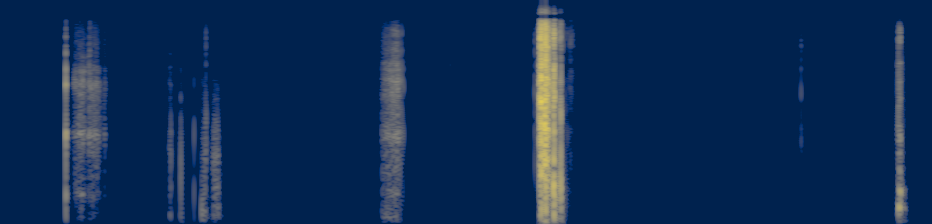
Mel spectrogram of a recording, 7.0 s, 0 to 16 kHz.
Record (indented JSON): {
  "exhalation_length": "7.0 s",
  "exhalation_amplitude": 25649,
  "exhalation_signal_mean_std_ratio": 0.09,
  "survey_phase": "beta (2021-08-13 to 2022-03-07)",
  "age": "18-44",
  "gender": "Female",
  "wearing_mask": "No",
  "symptom_cough_any": true,
  "symptom_new_continuous_cough": true,
  "symptom_runny_or_blocked_nose": true,
  "symptom_shortness_of_breath": true,
  "symptom_sore_throat": true,
  "symptom_abdominal_pain": true,
  "symptom_diarrhoea": true,
  "symptom_fatigue": true,
  "symptom_fever_high_temperature": true,
  "symptom_headache": true,
  "symptom_onset": "4 days",
  "smoker_status": "Ex-smoker",
  "respiratory_condition_asthma": false,
  "respiratory_condition_other": false,
  "recruitment_source": "Test and Trace",
  "submission_delay": "1 day",
  "covid_test_result": "Positive",
  "covid_test_method": "RT-qPCR",
  "covid_ct_value": 23.4,
  "covid_ct_gene": "N gene"
}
